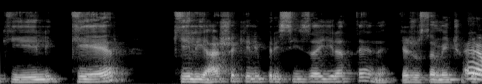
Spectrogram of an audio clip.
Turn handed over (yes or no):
yes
